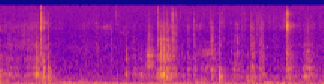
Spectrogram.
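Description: Light handling noise of the back panel of an old tube radio being worked loose and lifted off its cabinet. A few sharp clicks and knocks come through, the loudest about two seconds in.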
